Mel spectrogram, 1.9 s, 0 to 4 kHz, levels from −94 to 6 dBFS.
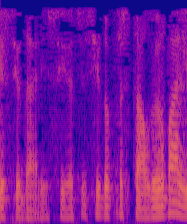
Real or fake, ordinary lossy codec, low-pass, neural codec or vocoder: real; MP3, 16 kbps; 3.6 kHz; none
